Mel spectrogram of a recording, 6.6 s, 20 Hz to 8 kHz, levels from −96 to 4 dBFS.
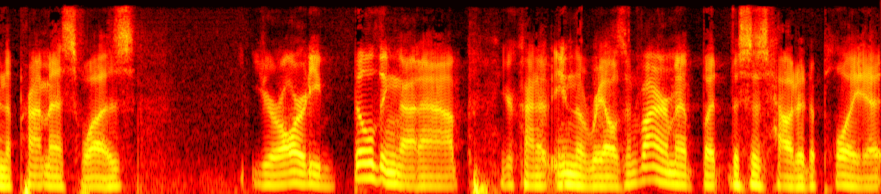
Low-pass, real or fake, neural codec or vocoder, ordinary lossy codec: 7.2 kHz; fake; vocoder, 22.05 kHz, 80 mel bands, WaveNeXt; AAC, 48 kbps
